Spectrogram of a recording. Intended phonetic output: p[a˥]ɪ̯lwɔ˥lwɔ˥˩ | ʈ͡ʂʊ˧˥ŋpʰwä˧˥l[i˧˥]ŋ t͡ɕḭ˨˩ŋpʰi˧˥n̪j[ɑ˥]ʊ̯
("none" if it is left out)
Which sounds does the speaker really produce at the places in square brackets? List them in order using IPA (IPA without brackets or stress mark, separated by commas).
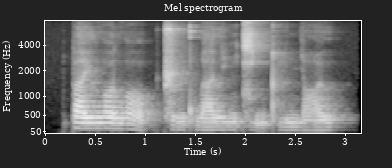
a˥, i˧˥, ɑ˧˥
